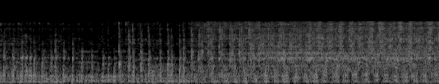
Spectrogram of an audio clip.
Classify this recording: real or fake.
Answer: fake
